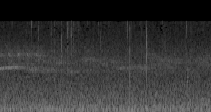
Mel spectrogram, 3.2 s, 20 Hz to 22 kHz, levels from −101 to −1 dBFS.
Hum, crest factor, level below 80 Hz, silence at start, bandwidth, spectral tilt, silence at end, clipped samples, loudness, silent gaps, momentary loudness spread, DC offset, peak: none; 26 dB; -64 dBFS; 0 s; 11.5 kHz; -4 dB/octave; 0 s; under 0.1%; -55 LUFS; none; 3 LU; under 0.1%; -28 dBFS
